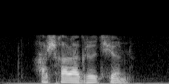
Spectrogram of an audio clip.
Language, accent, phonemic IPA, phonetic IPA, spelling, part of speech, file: Armenian, Eastern Armenian, /ɑʃχɑɾɑɡɾuˈtʰjun/, [ɑʃχɑɾɑɡɾut͡sʰjún], աշխարհագրություն, noun, Hy-աշխարհագրություն .ogg
- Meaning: geography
